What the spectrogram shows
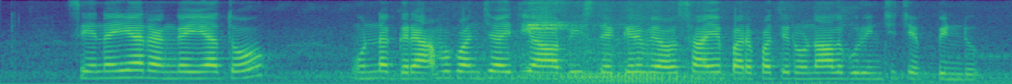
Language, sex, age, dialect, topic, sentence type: Telugu, female, 25-30, Telangana, banking, statement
